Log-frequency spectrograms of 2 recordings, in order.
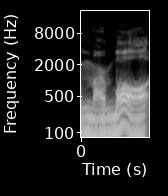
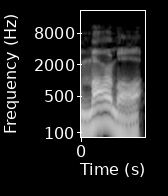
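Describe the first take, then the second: First: The name does not sound like marble. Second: The name sounds like the word marble. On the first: The speaker calls it wrong. "There are some people saying Marmol, and that's incorrect" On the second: The speaker calls it right. "It's like marble. Just think of marble"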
